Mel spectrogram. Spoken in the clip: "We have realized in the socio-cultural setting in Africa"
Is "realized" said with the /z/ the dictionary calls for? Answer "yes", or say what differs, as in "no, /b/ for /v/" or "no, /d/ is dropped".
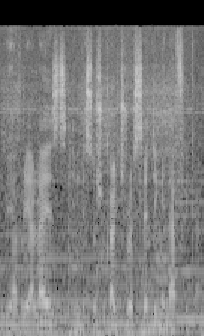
yes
